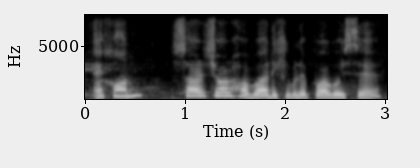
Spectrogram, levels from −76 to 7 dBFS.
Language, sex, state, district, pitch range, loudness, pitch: Assamese, female, Assam, Kamrup Metropolitan, 280-325 Hz, -14 LUFS, 295 Hz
